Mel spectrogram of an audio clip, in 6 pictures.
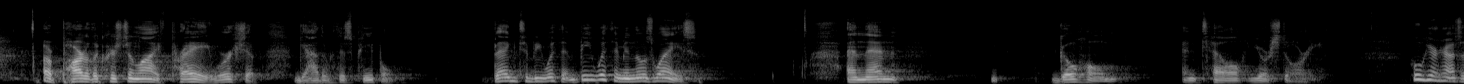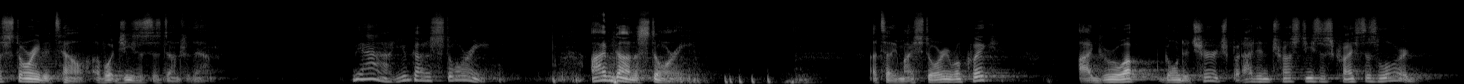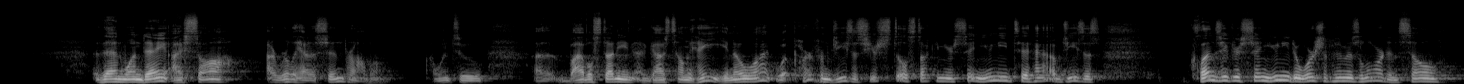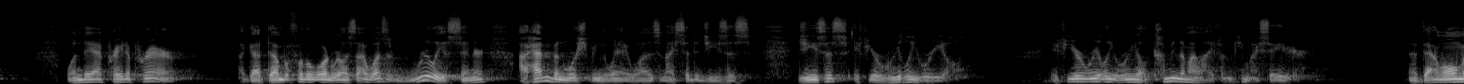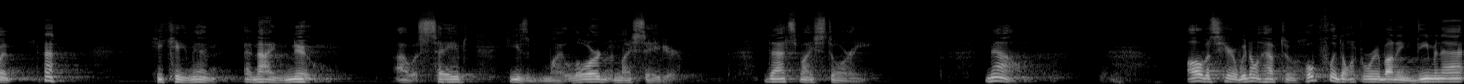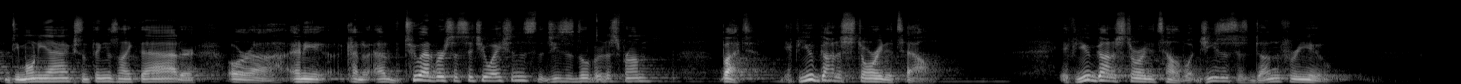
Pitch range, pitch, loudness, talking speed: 110-150 Hz, 130 Hz, -30 LUFS, 175 wpm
